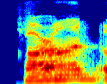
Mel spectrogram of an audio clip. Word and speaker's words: Charon: And I had the Pegasus horse, and I did not have the giant Kraken, but I had was it Karan, the boatman? – Oh, Charon. – Charon? Okay, I couldn't remember. It was a hard C or not.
